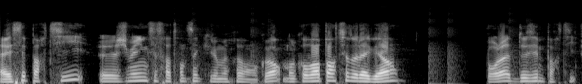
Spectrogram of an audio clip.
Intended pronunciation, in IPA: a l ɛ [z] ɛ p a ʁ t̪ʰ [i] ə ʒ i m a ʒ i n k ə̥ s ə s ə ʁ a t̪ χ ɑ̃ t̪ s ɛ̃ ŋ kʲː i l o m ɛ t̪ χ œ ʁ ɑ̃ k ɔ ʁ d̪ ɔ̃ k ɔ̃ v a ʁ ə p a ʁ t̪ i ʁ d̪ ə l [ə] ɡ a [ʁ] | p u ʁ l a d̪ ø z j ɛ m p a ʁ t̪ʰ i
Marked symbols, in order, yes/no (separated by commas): no, yes, no, yes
